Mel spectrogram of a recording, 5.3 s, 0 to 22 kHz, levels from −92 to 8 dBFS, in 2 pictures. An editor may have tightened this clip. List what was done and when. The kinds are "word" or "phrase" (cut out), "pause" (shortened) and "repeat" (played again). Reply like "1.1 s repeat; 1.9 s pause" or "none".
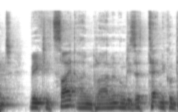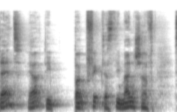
4.2 s phrase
